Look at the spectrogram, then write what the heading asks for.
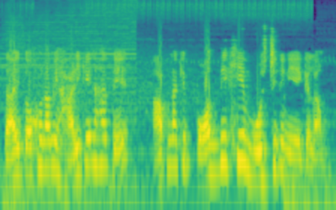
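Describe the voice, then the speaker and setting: Cartoon devil disguised as a young man male actor: high-pitched, explanatory, outwardly helpful, faint music behind. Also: very animated, moderate pace, a little mellow, breathy edge, full character voice. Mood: confessing, explanatory. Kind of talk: cartoon story dialogue.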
